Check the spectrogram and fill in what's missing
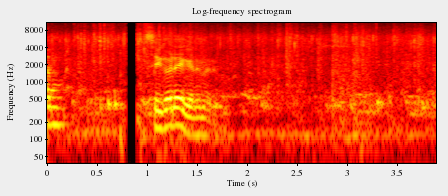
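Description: Pigeons kept for sale coo in low, rolling notes near at hand, overlapped by someone speaking at the start, then continuing softly under background noise.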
